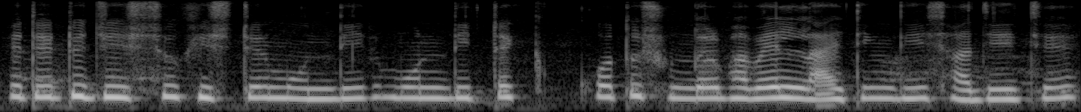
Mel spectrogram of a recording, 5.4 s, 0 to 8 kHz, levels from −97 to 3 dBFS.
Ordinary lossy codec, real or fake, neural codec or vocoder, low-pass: none; real; none; none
